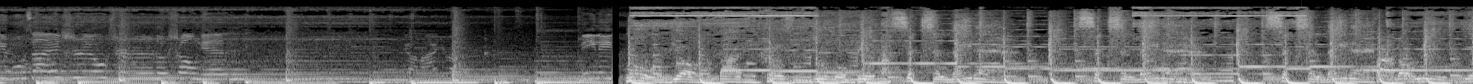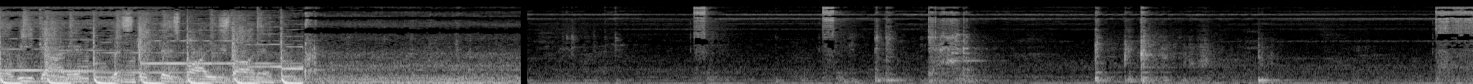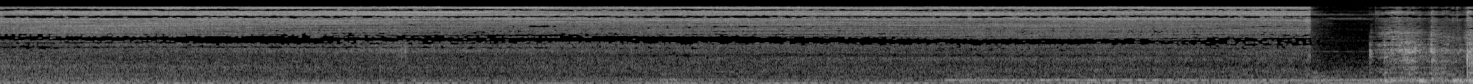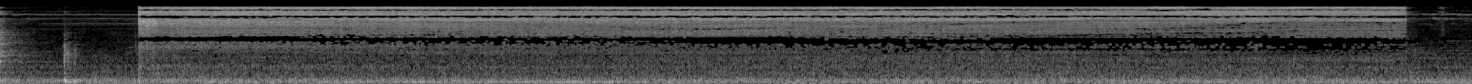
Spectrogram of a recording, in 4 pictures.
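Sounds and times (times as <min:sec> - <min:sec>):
laser welder hissing: 0:00.0 - 0:04.8, 0:06.2 - 0:17.8, 0:29.1 - 0:42.6, 0:45.6 - 0:58.3.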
